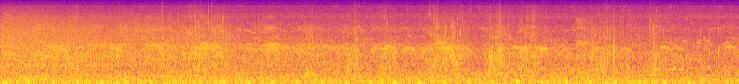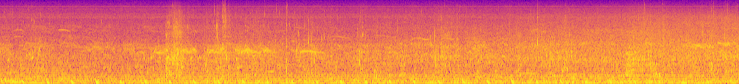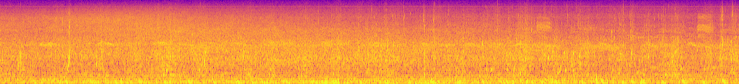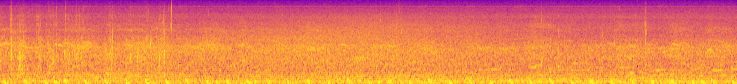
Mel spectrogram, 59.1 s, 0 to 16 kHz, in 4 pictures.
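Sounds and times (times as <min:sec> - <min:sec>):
waves lapping on rocks: 0:00.0 - 0:59.0
wind buffeting microphone: 0:00.0 - 0:59.0.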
